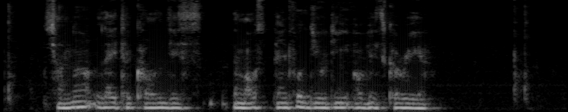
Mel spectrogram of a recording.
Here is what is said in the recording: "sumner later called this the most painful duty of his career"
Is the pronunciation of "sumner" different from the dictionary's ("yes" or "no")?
yes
